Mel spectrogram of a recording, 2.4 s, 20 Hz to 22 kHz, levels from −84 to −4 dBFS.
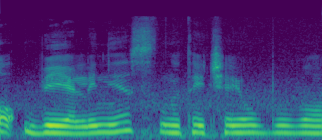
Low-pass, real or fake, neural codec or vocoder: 14.4 kHz; real; none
